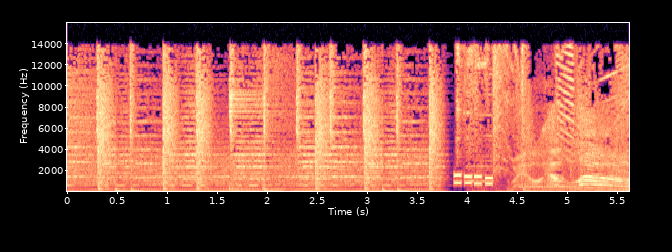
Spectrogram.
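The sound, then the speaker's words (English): Telephone keypad tones beep in a quick series over a rhythmic musical jingle with thumping beats for the listener line of ESPN's Press Box radio show, followed by a brief burst of dial tones and then a voice. “Dial the phone.”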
